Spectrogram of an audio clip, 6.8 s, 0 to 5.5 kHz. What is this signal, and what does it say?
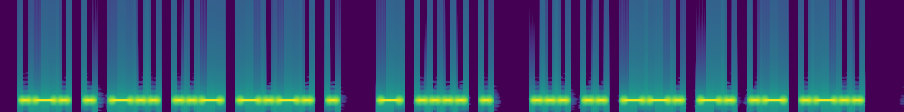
Morse code, heard as a keyed tone, about 25 wpm, 600 Hz. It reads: REDUCE THE SIGNAL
